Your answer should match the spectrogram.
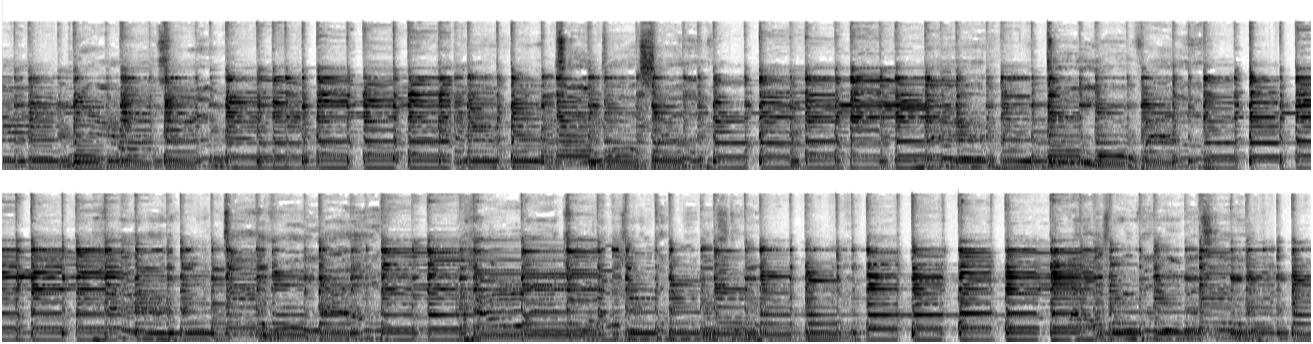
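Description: Electric guitar played live through an amplifier, strummed and picked in an instrumental passage of a rock song.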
